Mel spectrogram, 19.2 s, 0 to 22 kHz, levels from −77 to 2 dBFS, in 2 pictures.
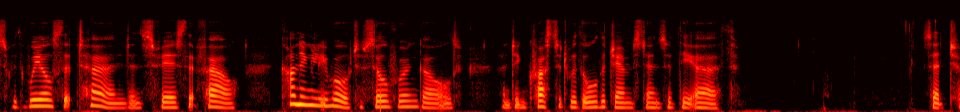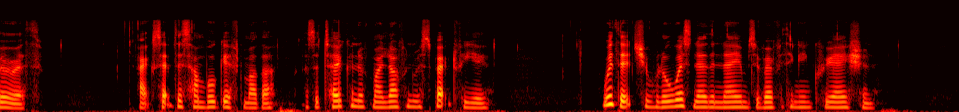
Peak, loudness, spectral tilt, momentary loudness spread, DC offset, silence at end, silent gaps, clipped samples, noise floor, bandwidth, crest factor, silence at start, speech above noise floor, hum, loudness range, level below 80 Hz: -12 dBFS; -33 LUFS; -4.5 dB/octave; 10 LU; under 0.1%; 0.65 s; none; under 0.1%; -65 dBFS; 11 kHz; 22 dB; 0 s; 33 dB; none; 6 LU; -62 dBFS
